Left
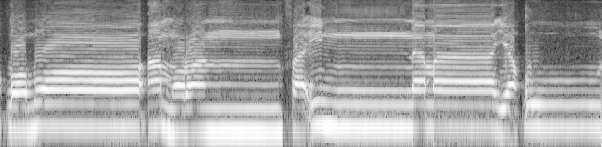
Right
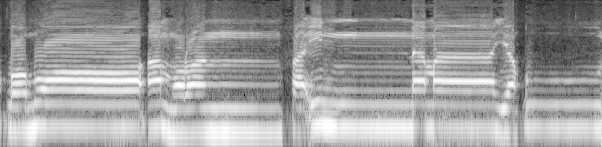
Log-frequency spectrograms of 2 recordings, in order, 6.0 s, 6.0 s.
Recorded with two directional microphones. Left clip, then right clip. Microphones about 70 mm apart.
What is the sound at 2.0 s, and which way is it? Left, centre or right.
Mantra, left.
